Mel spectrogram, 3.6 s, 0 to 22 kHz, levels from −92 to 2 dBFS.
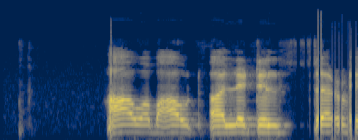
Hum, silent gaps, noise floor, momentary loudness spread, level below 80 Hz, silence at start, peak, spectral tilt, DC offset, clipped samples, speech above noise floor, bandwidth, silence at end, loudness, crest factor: none; none; -76 dBFS; 10 LU; -64 dBFS; 1.05 s; 0 dBFS; -5 dB/octave; under 0.1%; under 0.1%; 59 dB; 12 kHz; 0 s; -17 LUFS; 18 dB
